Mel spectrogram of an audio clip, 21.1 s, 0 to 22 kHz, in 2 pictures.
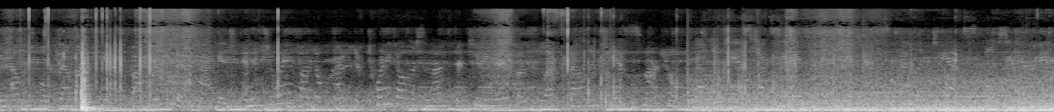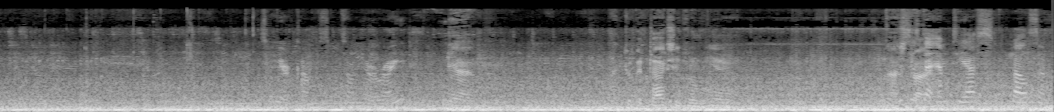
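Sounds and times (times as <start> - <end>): faint voices: 0.0 - 15.6
car interior rumble: 0.0 - 21.0.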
